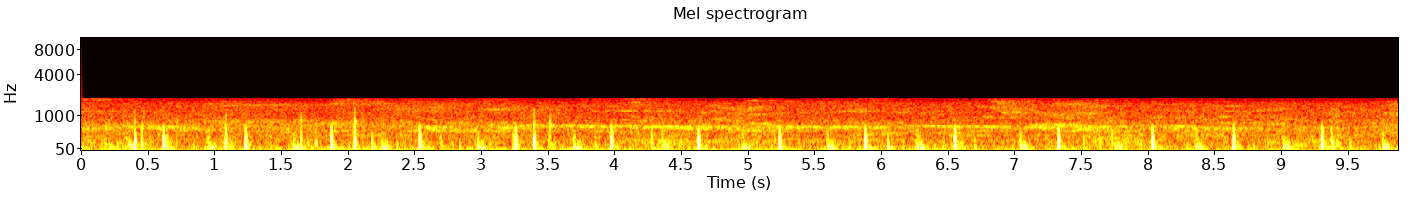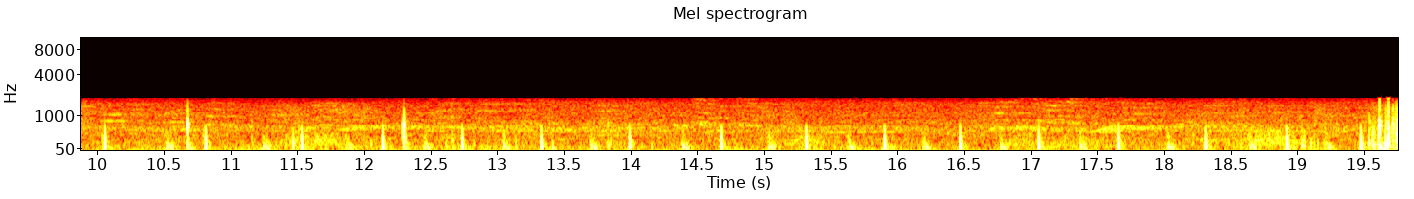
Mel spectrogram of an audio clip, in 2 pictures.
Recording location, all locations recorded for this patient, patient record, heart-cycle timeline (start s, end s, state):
mitral valve (MV)
aortic valve (AV)+pulmonary valve (PV)+tricuspid valve (TV)+mitral valve (MV)
#Age: Child
#Sex: Male
#Height: 131.0 cm
#Weight: 25.9 kg
#Pregnancy status: False
#Murmur: Absent
#Murmur locations: nan
#Most audible location: nan
#Systolic murmur timing: nan
#Systolic murmur shape: nan
#Systolic murmur grading: nan
#Systolic murmur pitch: nan
#Systolic murmur quality: nan
#Diastolic murmur timing: nan
#Diastolic murmur shape: nan
#Diastolic murmur grading: nan
#Diastolic murmur pitch: nan
#Diastolic murmur quality: nan
#Outcome: Normal
#Campaign: 2015 screening campaign
0.00	3.68	unannotated
3.68	3.80	S1
3.80	3.92	systole
3.92	4.06	S2
4.06	4.32	diastole
4.32	4.46	S1
4.46	4.58	systole
4.58	4.70	S2
4.70	4.94	diastole
4.94	5.04	S1
5.04	5.18	systole
5.18	5.30	S2
5.30	5.58	diastole
5.58	5.70	S1
5.70	5.84	systole
5.84	5.98	S2
5.98	6.23	diastole
6.23	6.34	S1
6.34	6.52	systole
6.52	6.63	S2
6.63	7.02	diastole
7.02	7.16	S1
7.16	7.28	systole
7.28	7.42	S2
7.42	7.71	diastole
7.71	7.86	S1
7.86	7.98	systole
7.98	8.12	S2
8.12	8.35	diastole
8.35	8.45	S1
8.45	8.60	systole
8.60	8.73	S2
8.73	9.01	diastole
9.01	9.11	S1
9.11	9.26	systole
9.26	9.36	S2
9.36	9.74	diastole
9.74	9.86	S1
9.86	10.00	systole
10.00	10.16	S2
10.16	10.50	diastole
10.50	10.61	S1
10.61	10.75	systole
10.75	10.88	S2
10.88	11.22	diastole
11.22	11.33	S1
11.33	11.48	systole
11.48	11.60	S2
11.60	11.84	diastole
11.84	11.96	S1
11.96	12.12	systole
12.12	12.22	S2
12.22	12.44	diastole
12.44	12.54	S1
12.54	12.66	systole
12.66	12.80	S2
12.80	13.02	diastole
13.02	13.14	S1
13.14	13.28	systole
13.28	13.40	S2
13.40	13.68	diastole
13.68	13.80	S1
13.80	13.94	systole
13.94	14.08	S2
14.08	14.36	diastole
14.36	14.50	S1
14.50	14.66	systole
14.66	14.76	S2
14.76	15.02	diastole
15.02	15.14	S1
15.14	15.28	systole
15.28	15.40	S2
15.40	15.62	diastole
15.62	15.73	S1
15.73	15.86	systole
15.86	15.97	S2
15.97	16.17	diastole
16.17	16.28	S1
16.28	16.42	systole
16.42	16.54	S2
16.54	16.75	diastole
16.75	16.87	S1
16.87	17.00	systole
17.00	17.12	S2
17.12	17.35	diastole
17.35	17.45	S1
17.45	17.60	systole
17.60	17.73	S2
17.73	18.00	diastole
18.00	18.11	S1
18.11	18.26	systole
18.26	18.38	S2
18.38	18.54	diastole
18.54	19.76	unannotated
